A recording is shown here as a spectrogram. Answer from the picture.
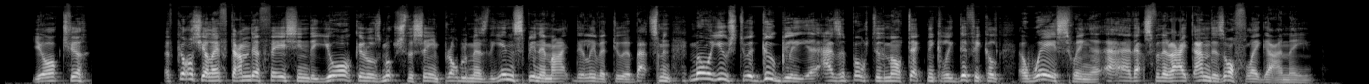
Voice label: YORKSHIRE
